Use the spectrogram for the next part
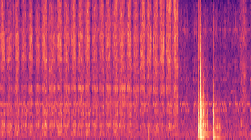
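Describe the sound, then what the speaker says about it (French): A nail file rubs back and forth across the surface of a gel nail in quick, even rasping strokes, close and soft, ending with a couple of sharp knocks, no talking. "je relime toute la surface de l'ongle"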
